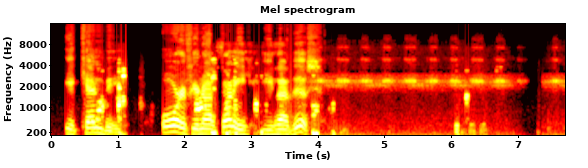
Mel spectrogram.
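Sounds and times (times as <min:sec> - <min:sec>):
speech: 0:00.2 - 0:04.1, 0:06.0 - 0:06.4
cricket chirping in rapid pulsed trills: 0:02.1 - 0:07.7.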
